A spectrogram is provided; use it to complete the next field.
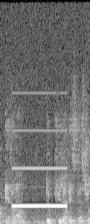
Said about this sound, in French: merci de laisser un message après le bip sonore.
